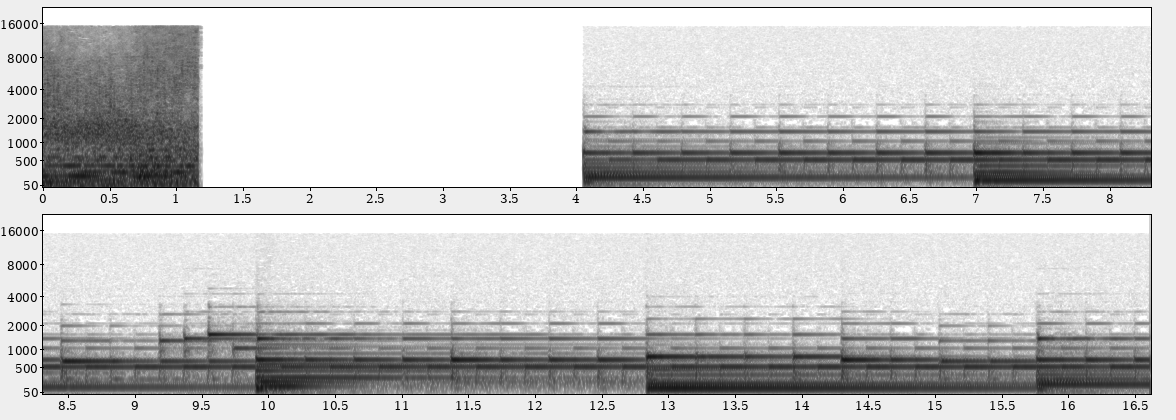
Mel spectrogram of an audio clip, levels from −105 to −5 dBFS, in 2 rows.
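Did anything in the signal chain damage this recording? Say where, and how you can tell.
No, nothing in the signal chain left any audible damage, and the signal stays intact and continuous at every stage.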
